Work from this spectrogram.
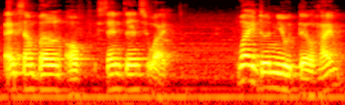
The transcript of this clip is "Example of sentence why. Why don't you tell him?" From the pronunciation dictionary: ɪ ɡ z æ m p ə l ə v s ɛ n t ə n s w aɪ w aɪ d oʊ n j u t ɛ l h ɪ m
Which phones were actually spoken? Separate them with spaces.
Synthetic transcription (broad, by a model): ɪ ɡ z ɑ m p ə l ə f s ɛ n t ə n s w aɪ w aɪ d oʊ n j u t ɛ l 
